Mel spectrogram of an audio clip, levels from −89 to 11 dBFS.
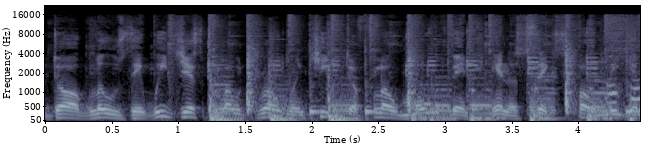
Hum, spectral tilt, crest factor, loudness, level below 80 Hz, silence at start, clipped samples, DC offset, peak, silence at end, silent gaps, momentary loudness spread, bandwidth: none; -4.5 dB/octave; 18 dB; -28 LUFS; -40 dBFS; 0 s; under 0.1%; under 0.1%; -10 dBFS; 0 s; none; 2 LU; 16.5 kHz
